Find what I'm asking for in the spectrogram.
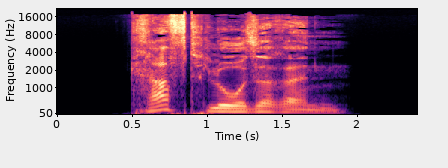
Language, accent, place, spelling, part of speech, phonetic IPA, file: German, Germany, Berlin, kraftloseren, adjective, [ˈkʁaftˌloːzəʁən], De-kraftloseren.ogg
- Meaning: inflection of kraftlos: 1. strong genitive masculine/neuter singular comparative degree 2. weak/mixed genitive/dative all-gender singular comparative degree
